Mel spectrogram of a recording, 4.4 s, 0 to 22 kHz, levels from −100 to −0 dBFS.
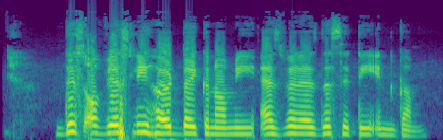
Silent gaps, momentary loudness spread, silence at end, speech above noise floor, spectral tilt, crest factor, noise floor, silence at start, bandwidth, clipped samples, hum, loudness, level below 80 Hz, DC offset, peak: none; 10 LU; 0.25 s; 26 dB; -4.5 dB/octave; 12 dB; -36 dBFS; 0.1 s; 13.5 kHz; 0.4%; none; -11 LUFS; -42 dBFS; under 0.1%; 0 dBFS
